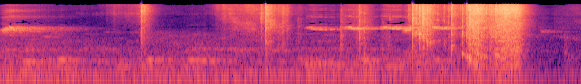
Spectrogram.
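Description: Clear packing tape pulled off its roll in several rasping tears, one with a high squeal, the longest and loudest near the end.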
